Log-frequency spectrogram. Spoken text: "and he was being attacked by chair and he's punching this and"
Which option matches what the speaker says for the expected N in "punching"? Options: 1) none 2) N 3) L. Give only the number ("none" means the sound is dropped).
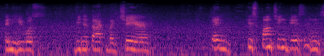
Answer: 2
